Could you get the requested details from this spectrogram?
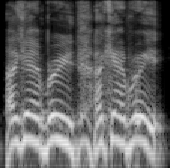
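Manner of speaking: high-pitched panicked pleading; retold freak-out. Teen tells his brother he can't breathe, high panic. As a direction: whine it out in mock panic. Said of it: "I'm, like, freaking out".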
